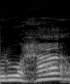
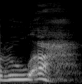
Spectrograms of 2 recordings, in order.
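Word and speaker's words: רוח: Au lieu de dire, par exemple, ruha, on dira ruah.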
